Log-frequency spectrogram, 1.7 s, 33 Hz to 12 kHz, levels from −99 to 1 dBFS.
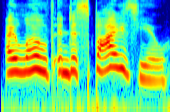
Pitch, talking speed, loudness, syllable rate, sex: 265 Hz, 175 wpm, -15 LUFS, 5.1 syllables/s, female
